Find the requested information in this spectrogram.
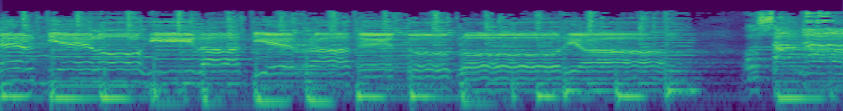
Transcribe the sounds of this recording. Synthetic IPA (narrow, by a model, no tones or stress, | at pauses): elθjeloilat̪jeraðet̪uɣlo | ɾja | sn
